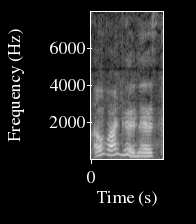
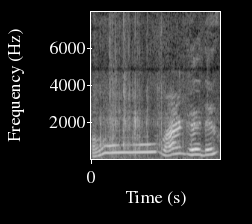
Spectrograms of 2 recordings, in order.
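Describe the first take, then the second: First: Choked up. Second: Long, high, drawn-out wonder; overwhelmed by the gift, slow and high; emotional gasp. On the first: Vlogger touched by a friend's gift, choked up. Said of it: "I'm getting choked up already". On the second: Unboxing a gift from a friend, overwhelmed delight. Opening happy mail gift. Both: Real, not acted.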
